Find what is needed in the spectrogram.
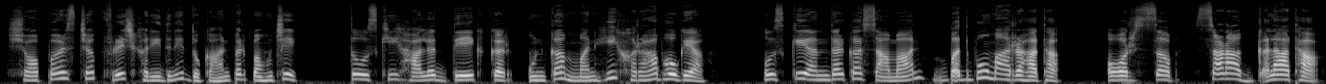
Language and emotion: Hindi, disgusted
